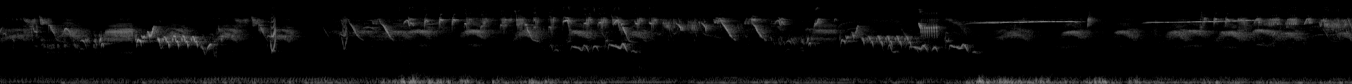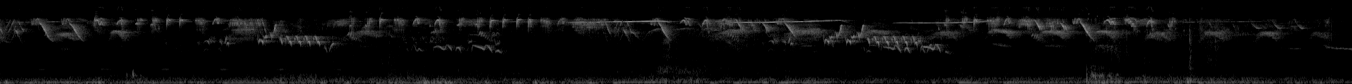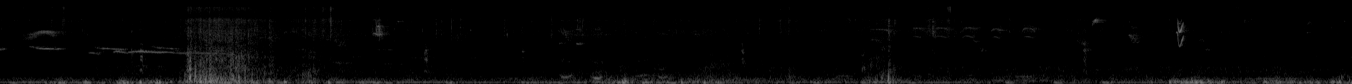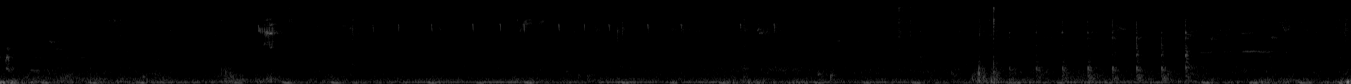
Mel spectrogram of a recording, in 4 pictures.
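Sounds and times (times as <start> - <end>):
songbirds chirping and singing: 0.0 - 54.0.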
